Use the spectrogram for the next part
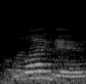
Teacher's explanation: A is going to be obscure when it's in an open, unaccented syllable, and we're going to code it with a tittle.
